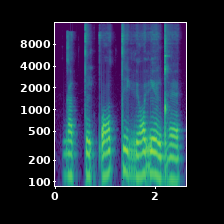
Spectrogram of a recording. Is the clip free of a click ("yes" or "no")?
no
